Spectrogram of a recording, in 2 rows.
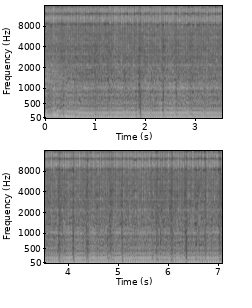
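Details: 1985 BMW 535i E28 M30 inline-six cold start at 19°F after sitting a few months: lumpy deep idle with irregular puffing tick from a pre-existing exhaust leak where the headers meet the catalytic converter; a coolant leak was also found.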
